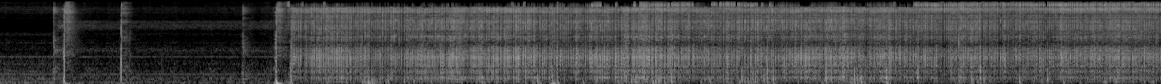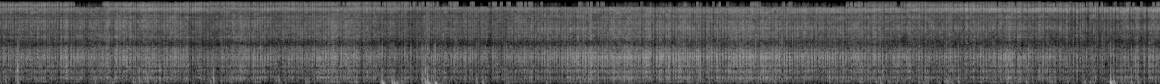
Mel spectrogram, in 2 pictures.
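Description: A Harbor Freight Titanium 140 Unlimited welder lays a bead after a few brief clicks: a loud, continuous crackling hiss with constant sputter that holds steady close by for the rest of the clip.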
